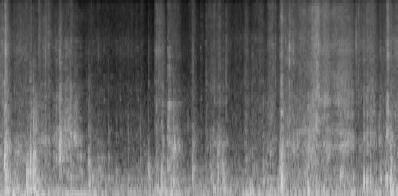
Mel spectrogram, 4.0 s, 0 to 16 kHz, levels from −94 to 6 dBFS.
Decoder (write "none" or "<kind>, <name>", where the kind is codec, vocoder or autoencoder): none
